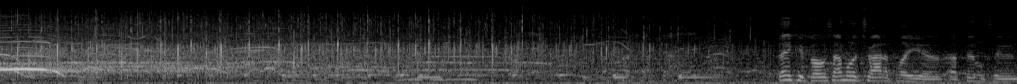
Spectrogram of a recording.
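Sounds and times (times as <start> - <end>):
audience applause for a fiddle player at a live music show: 0.0 - 8.1
speech: 7.8 - 10.1.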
